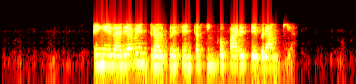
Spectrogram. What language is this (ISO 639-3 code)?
spa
